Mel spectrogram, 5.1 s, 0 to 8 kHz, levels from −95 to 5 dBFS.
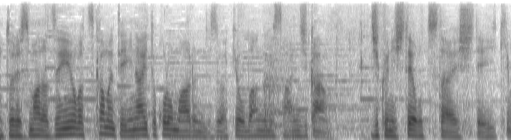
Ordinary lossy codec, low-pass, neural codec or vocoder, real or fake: none; 7.2 kHz; none; real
